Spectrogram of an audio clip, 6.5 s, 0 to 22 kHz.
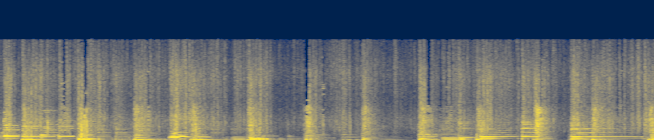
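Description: Instrumental break of a 1949 rhythm-and-blues 78 rpm record, with a bass line thumping out about two notes a second under pitched instrumental lines. It is played from a disc in poor playing condition.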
